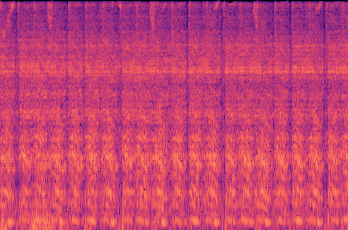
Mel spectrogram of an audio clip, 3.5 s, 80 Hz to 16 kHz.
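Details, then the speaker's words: 1990 Mitsubishi Montero Gen 1, six-cylinder manual, no coolant: starter turns engine in steady pulses about three a second but never catches; no spark from ignition coil, coil to be replaced. "nothing all right cool so I'm not getting any kind of spark from this coil um in any capacity"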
